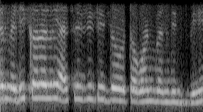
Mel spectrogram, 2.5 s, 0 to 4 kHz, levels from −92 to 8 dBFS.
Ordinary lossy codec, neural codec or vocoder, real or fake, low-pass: Opus, 64 kbps; none; real; 3.6 kHz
